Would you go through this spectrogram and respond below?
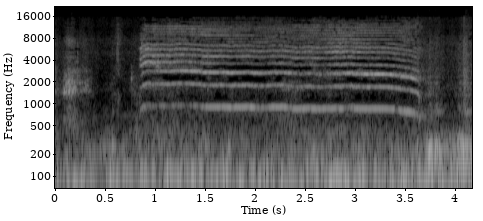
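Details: Cat in a comedy compilation, a single long drawn-out yowl held steady for nearly three seconds, rich in harmonics and dropping slightly at the end, over a noisy background.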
